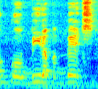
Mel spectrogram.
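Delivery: ordinary talk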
